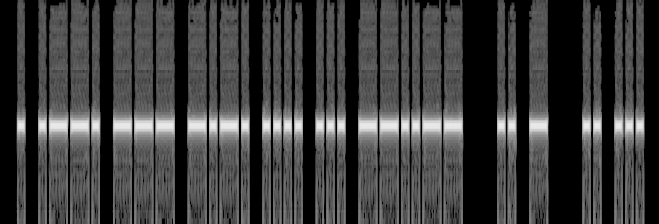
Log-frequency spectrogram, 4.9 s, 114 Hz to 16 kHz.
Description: Morse code, heard as a keyed tone, about 30 wpm, 1000 Hz. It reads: EPOCHS, IT IS
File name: qotdfiles / 30wpm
